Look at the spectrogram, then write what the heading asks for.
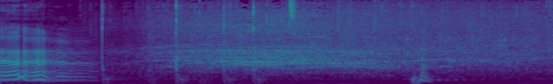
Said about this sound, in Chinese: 什么玩意儿啊，你还鼓掌？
